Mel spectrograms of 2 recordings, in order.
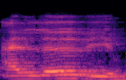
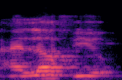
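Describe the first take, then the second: First: Love ends with a voiced v sound. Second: Love ends with a voiceless f sound. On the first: The speaker calls it right. "jadi itu I love you" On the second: The speaker calls it wrong. "bukan I love you"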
